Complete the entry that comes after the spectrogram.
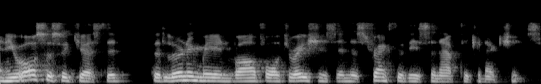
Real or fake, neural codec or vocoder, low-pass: real; none; 7.2 kHz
